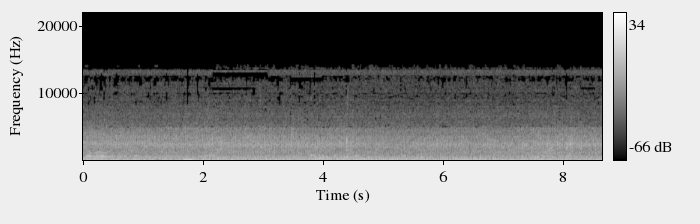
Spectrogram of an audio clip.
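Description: Steady background noise with faint voices in it.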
